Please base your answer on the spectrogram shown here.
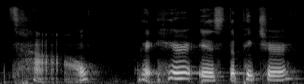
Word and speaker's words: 草: It pronounced as 草.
